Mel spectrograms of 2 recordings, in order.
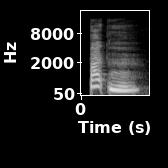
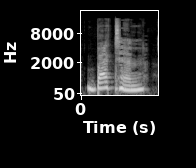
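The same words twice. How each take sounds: First: The T sound is held before the N. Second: The T sound is released before the N. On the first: The speaker calls it right. "we say button. Hold the T" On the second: The speaker calls it wrong. "we don't say"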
